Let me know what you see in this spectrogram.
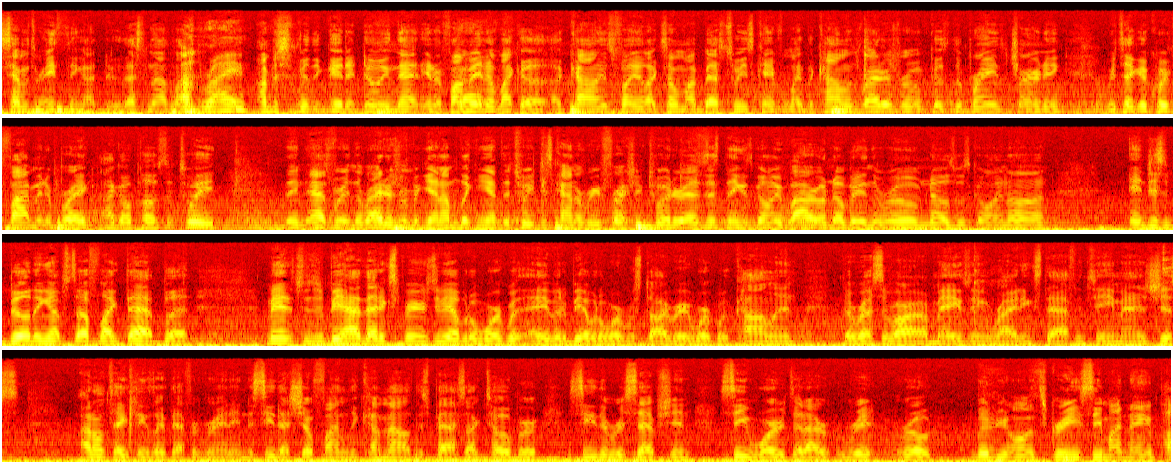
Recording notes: at the driving range to hit some golf balls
